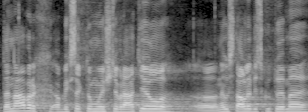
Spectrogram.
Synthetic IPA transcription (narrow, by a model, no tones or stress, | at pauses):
t̪ɛnːaːvr̩xabɪxsɛkt̪o̞mujɛʃcɛvɾaːcɪl | nɛust̪aːlɛdɪskut̪ujɛmɛ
